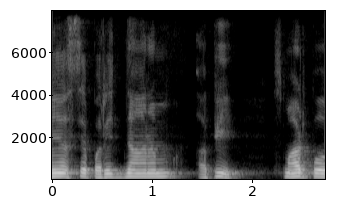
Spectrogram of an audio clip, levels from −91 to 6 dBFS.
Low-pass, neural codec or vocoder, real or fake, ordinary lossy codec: none; none; real; none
